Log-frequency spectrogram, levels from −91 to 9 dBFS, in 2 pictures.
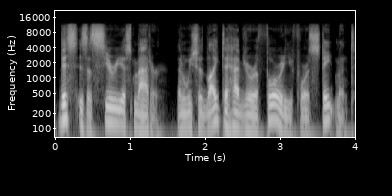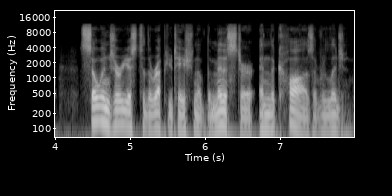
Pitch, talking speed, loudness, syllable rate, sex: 90 Hz, 220 wpm, -20 LUFS, 6.2 syllables/s, male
